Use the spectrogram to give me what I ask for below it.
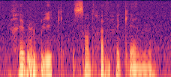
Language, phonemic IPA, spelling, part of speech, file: French, /ʁe.py.blik sɑ̃.tʁa.fʁi.kɛn/, République centrafricaine, proper noun, Fr-République centrafricaine.ogg
- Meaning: Central African Republic (a country in Central Africa)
